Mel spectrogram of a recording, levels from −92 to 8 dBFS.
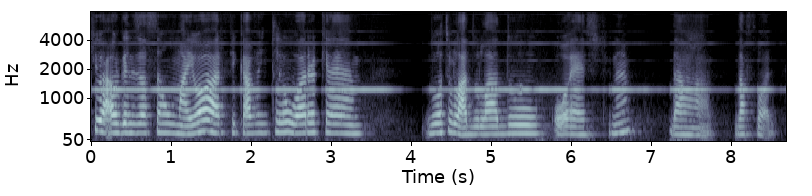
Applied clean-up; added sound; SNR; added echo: neural mask model RNNoise.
